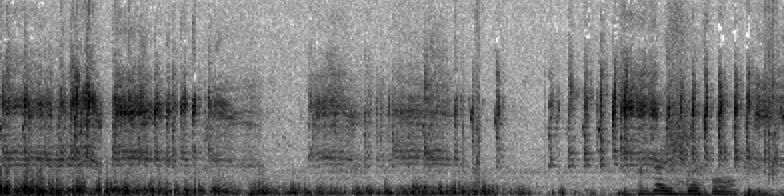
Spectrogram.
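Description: Outdoor bird chorus of rapid high chirps and calls, with a low, wavering repeated call about six and a half seconds in.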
